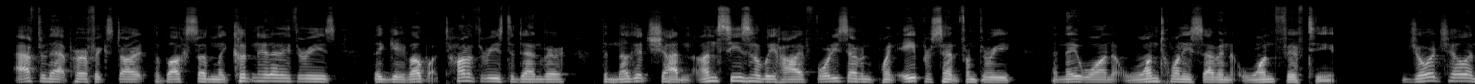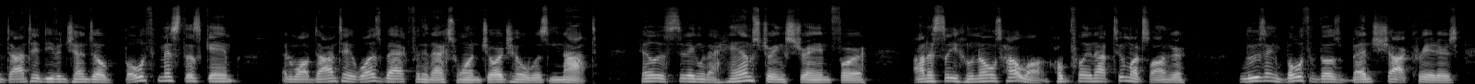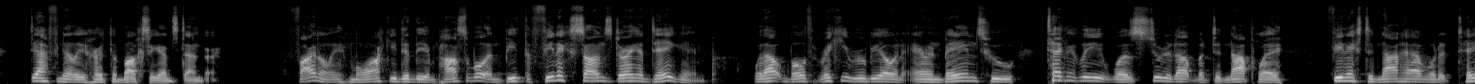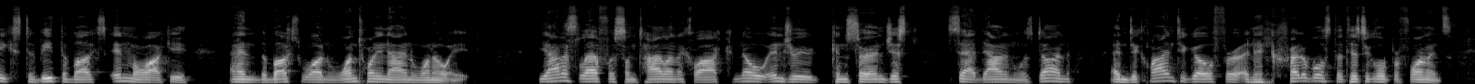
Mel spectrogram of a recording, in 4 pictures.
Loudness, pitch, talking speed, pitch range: -25 LUFS, 125 Hz, 165 wpm, 115-140 Hz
